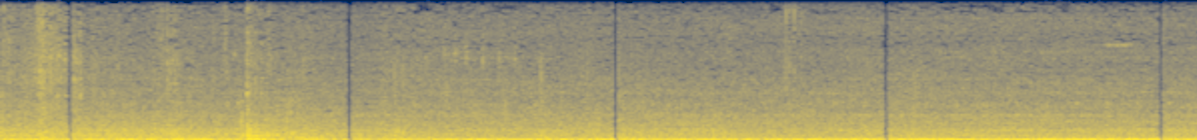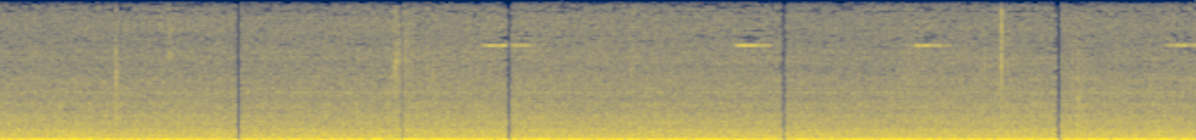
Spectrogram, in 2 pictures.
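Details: Continuous low rumble of a running vehicle engine with a few faint high clicks, and no animal voice.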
